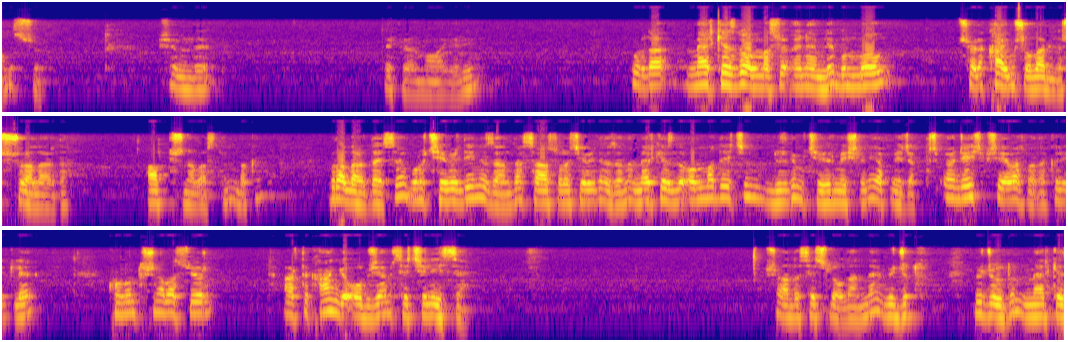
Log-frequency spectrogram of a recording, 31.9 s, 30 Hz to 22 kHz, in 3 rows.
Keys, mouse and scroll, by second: 8.4 click, 9.3-22.5 alt+drag.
